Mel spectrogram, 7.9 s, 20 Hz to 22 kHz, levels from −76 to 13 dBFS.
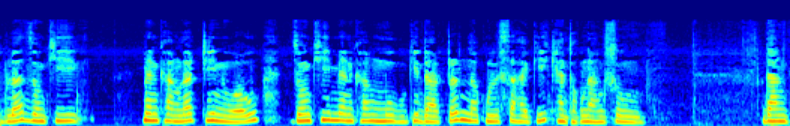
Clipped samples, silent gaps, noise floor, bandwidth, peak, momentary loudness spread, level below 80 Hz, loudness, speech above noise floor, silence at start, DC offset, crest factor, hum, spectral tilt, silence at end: under 0.1%; none; -50 dBFS; 11.5 kHz; 0 dBFS; 6 LU; -54 dBFS; -15 LUFS; 36 dB; 0 s; under 0.1%; 16 dB; none; -7 dB/octave; 0 s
